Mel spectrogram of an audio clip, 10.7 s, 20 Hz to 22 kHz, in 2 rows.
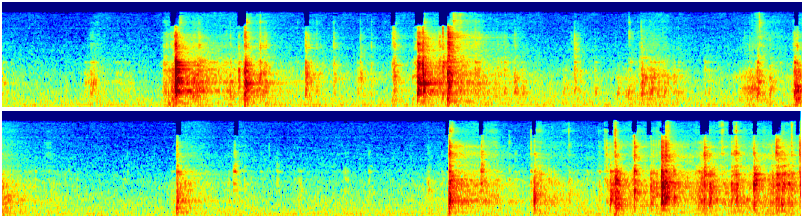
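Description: Hands fitting the oil fill tube and its bolt onto a Honda GXV160 engine: scattered light clicks and taps of parts, with several close together near the end.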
